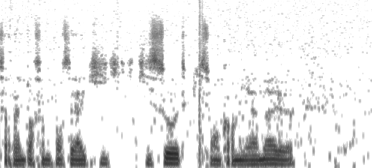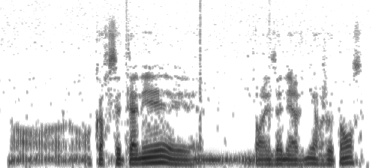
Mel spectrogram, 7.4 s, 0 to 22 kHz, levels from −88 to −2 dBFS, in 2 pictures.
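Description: Overdone noise removal runs through the whole of this speech clip. A noise reduction stage was pushed far too hard on a noisy recording, so any frequency band sitting close to its noise estimate is dragged down or switched off. Quieter parts of the voice fall below that line and vanish with the noise. Between phrases the background drops to near silence scattered with twinkling specks.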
